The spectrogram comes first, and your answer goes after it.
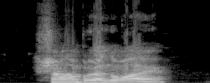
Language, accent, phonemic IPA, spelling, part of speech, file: French, Canada, /ʃɑ̃.bʁə nwaʁ/, chambre noire, noun, LL-Q150 (fra)-chambre noire.wav
- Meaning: darkroom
